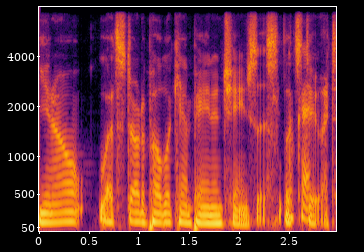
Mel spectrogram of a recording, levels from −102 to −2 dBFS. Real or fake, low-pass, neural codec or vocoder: real; 7.2 kHz; none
